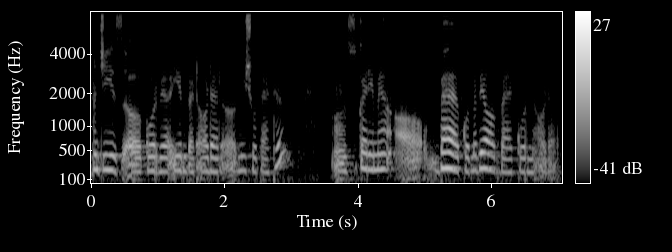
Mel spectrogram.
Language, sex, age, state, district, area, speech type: Kashmiri, other, 30-45, Jammu and Kashmir, Budgam, rural, spontaneous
